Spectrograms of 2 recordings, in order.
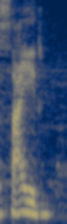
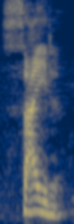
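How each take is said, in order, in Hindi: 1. यह स्वर 'ai' जैसा है, जैसे eye में। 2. यह स्वर 'ai' जैसा है, जैसे eye में।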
